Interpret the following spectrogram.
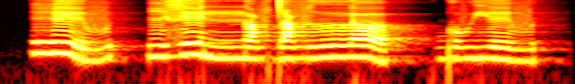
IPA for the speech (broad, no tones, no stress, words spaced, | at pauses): ɦev | ize nːovdˤivlːʌ | ɡovjev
